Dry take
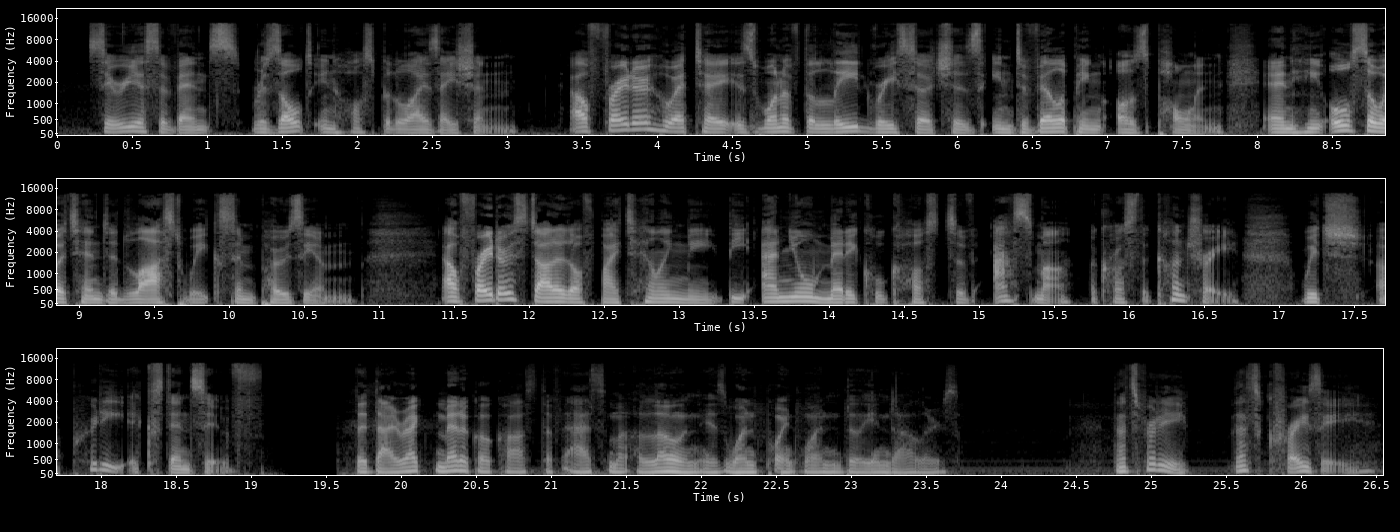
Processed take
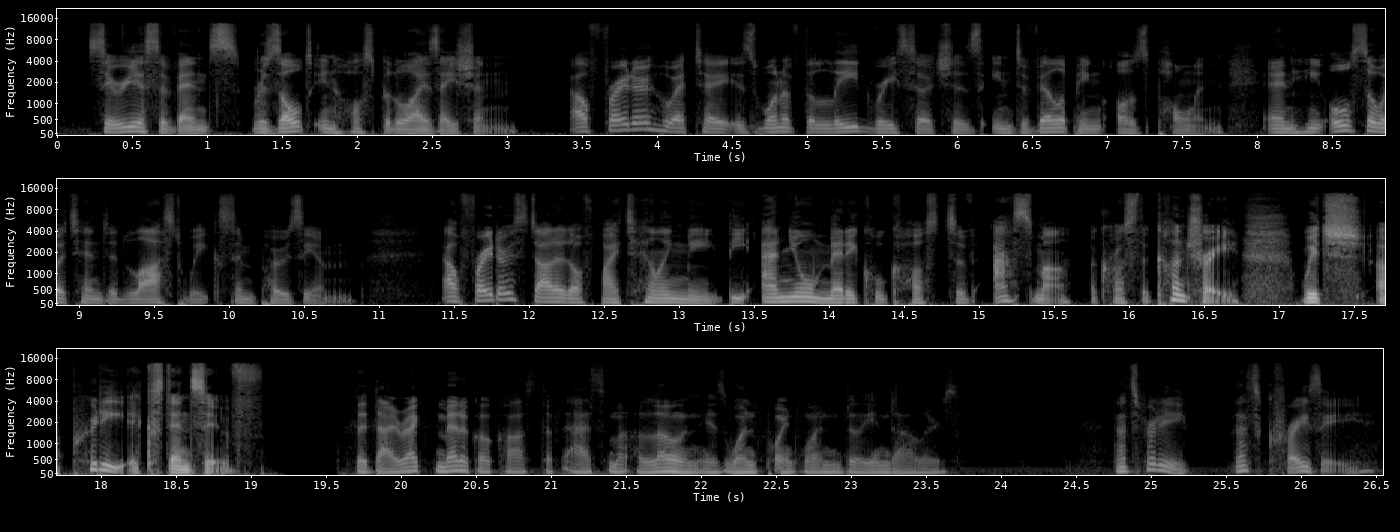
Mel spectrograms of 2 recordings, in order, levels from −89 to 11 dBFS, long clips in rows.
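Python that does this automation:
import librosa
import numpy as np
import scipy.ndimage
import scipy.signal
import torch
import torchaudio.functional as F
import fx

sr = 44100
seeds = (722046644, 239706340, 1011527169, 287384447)

y = fx.gain(x, sr, db=fx.line((2.48, -7.5), (3.5, -15.0), (12.02, -15.0), (12.85, -7.5), (15.82, -7.5), (16.48, 1.5), (18.74, 1.5), (19.76, -10.5)))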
